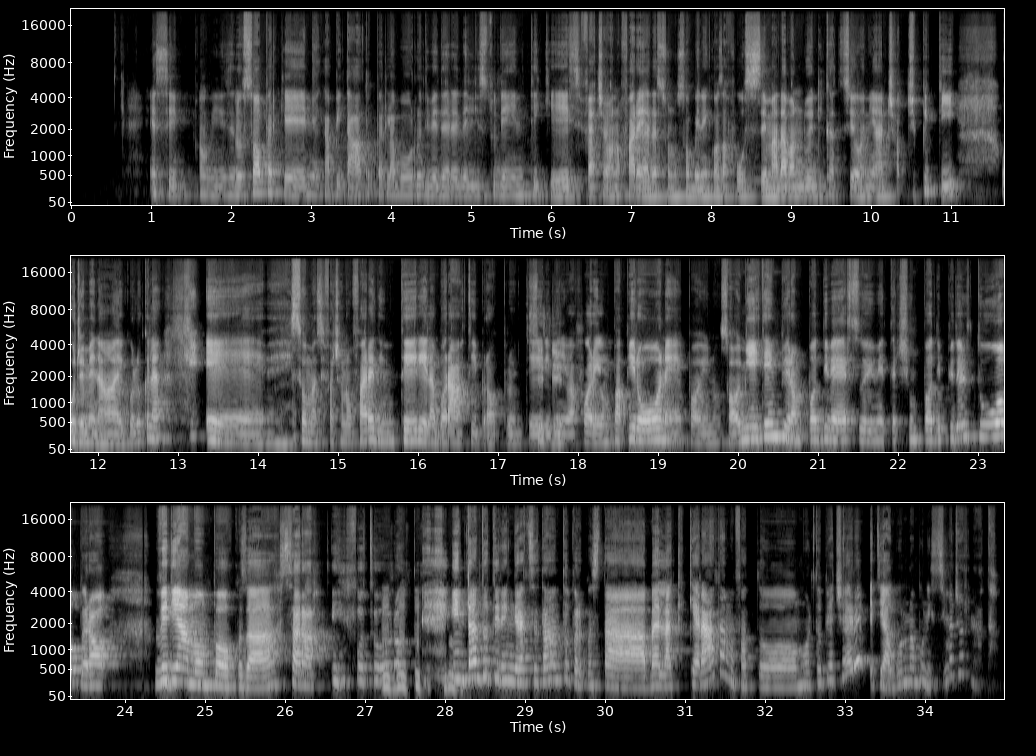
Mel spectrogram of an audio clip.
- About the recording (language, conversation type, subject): Italian, podcast, Che consigli daresti a chi ha paura di provare nuove tecnologie?
- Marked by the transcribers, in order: unintelligible speech; "insomma" said as "nsomma"; laughing while speaking: "futuro"; chuckle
